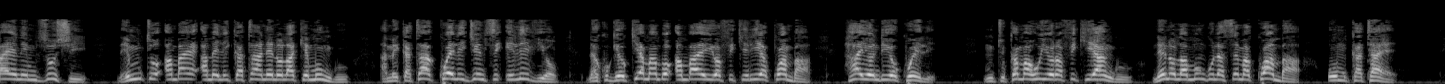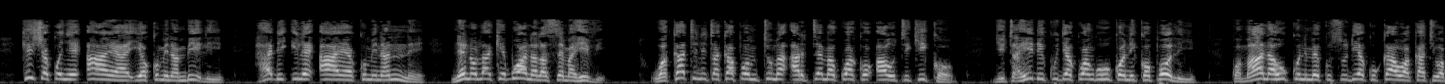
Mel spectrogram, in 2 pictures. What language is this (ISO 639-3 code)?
swa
